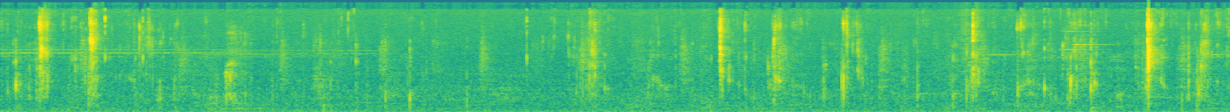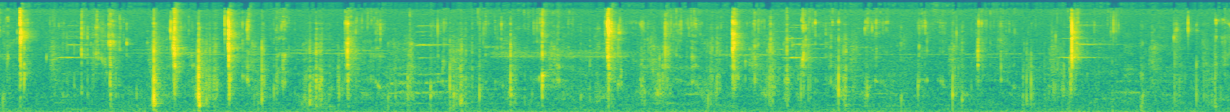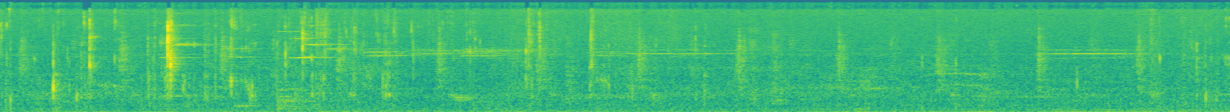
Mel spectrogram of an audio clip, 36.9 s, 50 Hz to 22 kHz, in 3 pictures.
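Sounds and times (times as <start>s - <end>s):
wet mouth clicks: 0.0s - 31.6s
person chewing crunchy food: 0.0s - 32.1s.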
